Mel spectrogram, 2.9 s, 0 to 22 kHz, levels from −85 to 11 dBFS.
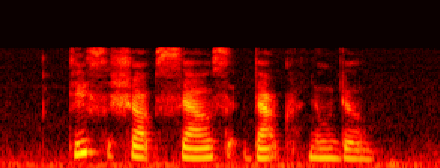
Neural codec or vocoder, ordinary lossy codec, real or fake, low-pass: codec, 16 kHz, 16 kbps, FunCodec, trained on LibriTTS, 50 frames a second; none; fake; none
